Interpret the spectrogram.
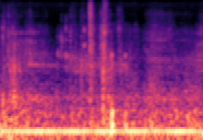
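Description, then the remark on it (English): A puppy chewing, heard as a few soft, irregular crunchy clicks and gnaws clustered near the middle, faint over a steady low electrical hum, with no one speaking. “And Puppy is being naughty right now. I was trying not to make any noise about it, but okay.”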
